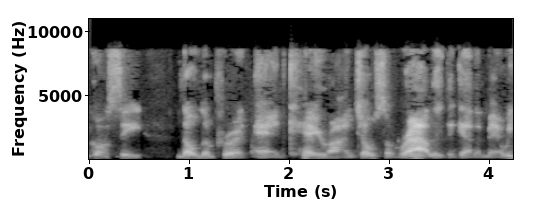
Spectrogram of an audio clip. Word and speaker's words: Karon: It's Karon, not Karon. Karon, what I say? You sounded like these country bumpkin white folks trying to say my name, but it's all good. It's Karon.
